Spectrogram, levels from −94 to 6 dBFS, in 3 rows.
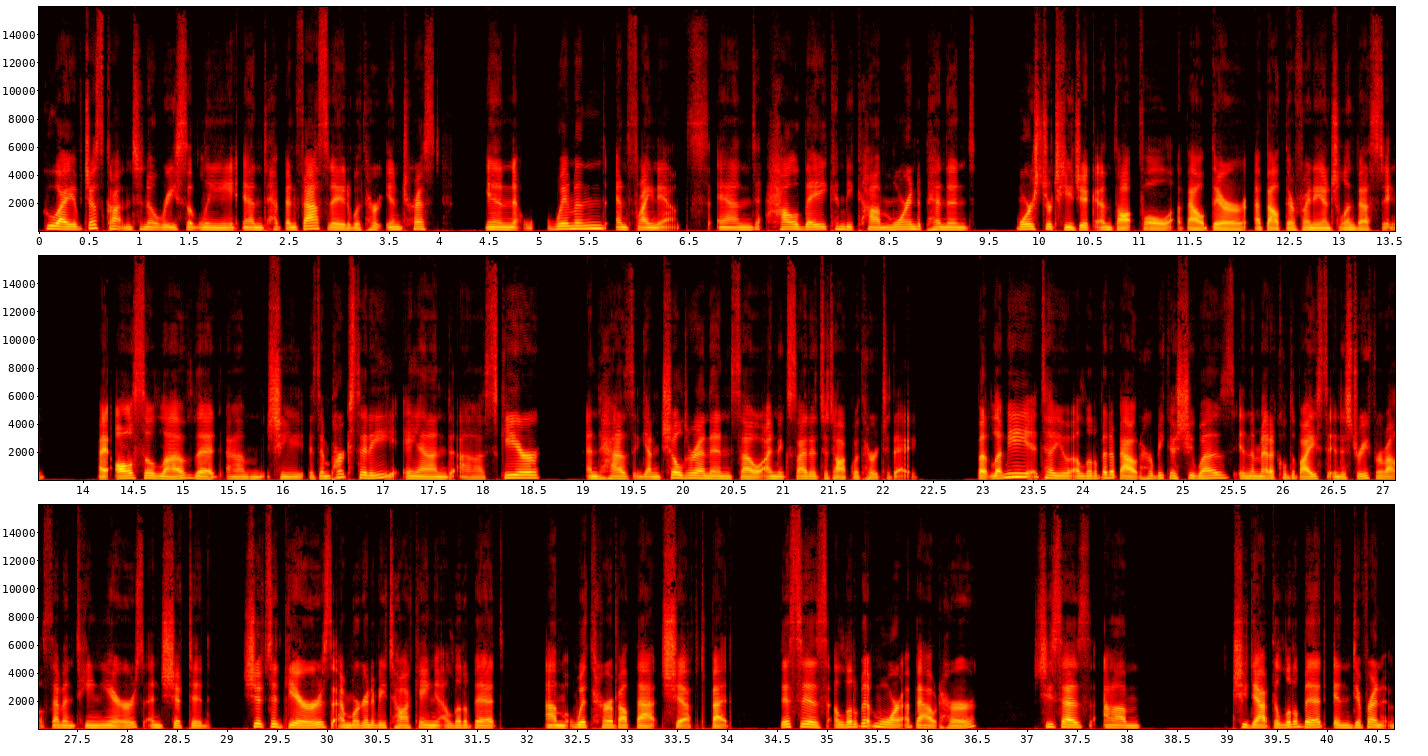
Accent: American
